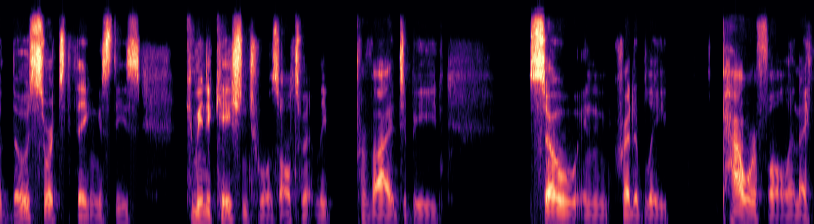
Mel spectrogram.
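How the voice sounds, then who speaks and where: A man's voice: low-pitched, darkish tone, no echo, clean studio sound. A man speaking as a podcast panelist, explaining things in a rambling, conversational way. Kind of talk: conversational discussion.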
